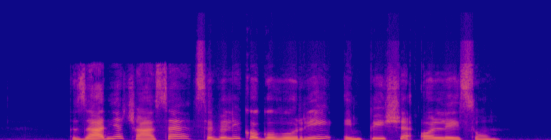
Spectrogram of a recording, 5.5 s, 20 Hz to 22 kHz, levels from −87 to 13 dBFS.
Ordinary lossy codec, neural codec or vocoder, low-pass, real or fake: Opus, 32 kbps; codec, 44.1 kHz, 7.8 kbps, Pupu-Codec; 19.8 kHz; fake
